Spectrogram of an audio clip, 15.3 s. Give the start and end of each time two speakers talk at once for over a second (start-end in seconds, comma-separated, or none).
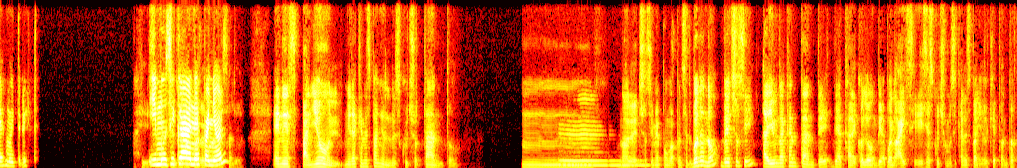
2.2-3.4, 8.4-9.8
